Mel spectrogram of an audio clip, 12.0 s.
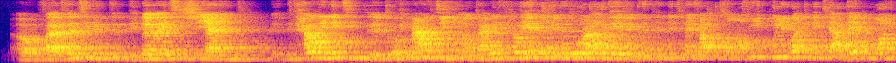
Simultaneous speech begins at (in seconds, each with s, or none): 6.9 s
